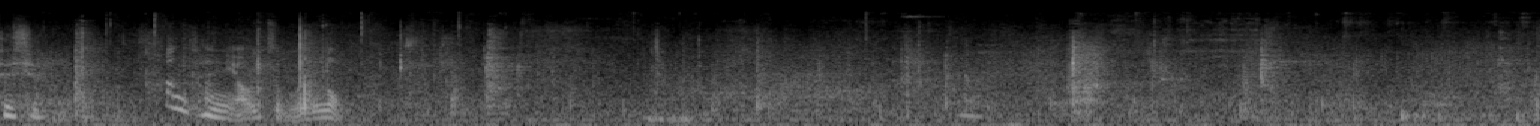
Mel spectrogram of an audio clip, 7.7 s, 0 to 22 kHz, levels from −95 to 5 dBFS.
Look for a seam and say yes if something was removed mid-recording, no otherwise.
yes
